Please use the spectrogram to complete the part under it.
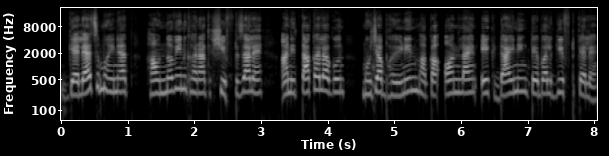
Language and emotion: Goan Konkani, neutral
